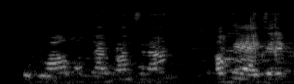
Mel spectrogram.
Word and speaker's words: Lobga Rangzen: I wanted to make sure that I'm honoring her name and pronouncing it correctly so you feel free to correct. Lobga Rangzen.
